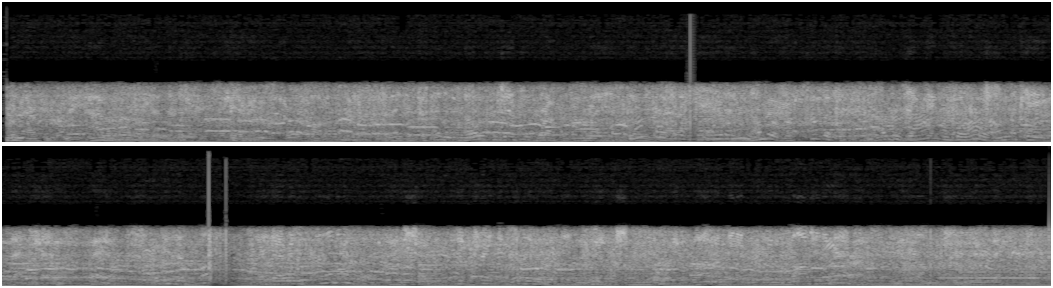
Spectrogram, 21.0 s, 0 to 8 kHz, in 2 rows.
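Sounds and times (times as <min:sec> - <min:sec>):
radio station from Romania received over the UK on 909: 0:00.0 - 0:20.9.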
